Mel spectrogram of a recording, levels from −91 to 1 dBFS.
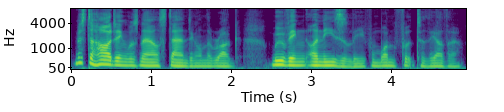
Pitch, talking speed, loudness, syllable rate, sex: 120 Hz, 195 wpm, -20 LUFS, 5.3 syllables/s, male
